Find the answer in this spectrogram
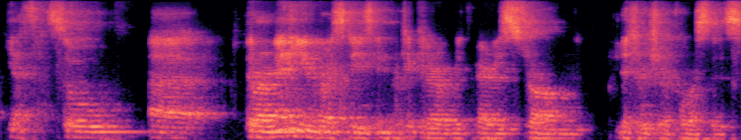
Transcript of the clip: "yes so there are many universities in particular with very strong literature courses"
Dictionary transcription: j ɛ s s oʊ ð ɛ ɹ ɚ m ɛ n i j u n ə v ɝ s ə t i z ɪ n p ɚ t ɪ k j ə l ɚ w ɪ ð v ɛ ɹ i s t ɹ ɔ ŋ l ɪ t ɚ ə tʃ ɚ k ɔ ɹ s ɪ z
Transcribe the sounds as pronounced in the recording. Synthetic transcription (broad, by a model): j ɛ s s oʊ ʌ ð ɚ m ɛ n i j u n ə v ɝ s ə t i z ɪ n p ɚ t ɪ k j l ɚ w ɪ ð v ɛ ɹ i s t ɹ ɔ ŋ l ɪ t ɚ ə tʃ ɚ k ɔ ɹ s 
